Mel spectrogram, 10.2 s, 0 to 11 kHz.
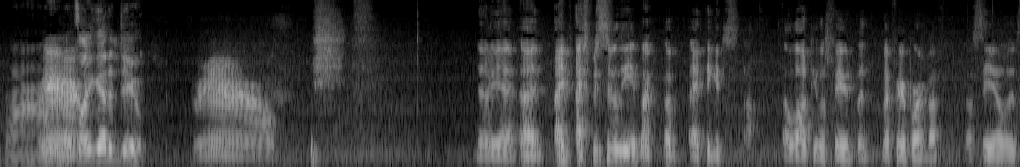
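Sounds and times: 
person imitating a cat meow: 0.0 - 0.8, 2.0 - 2.8
speech: 0.1 - 3.4, 4.8 - 10.1
soft hissy breaths: 2.7 - 4.2.

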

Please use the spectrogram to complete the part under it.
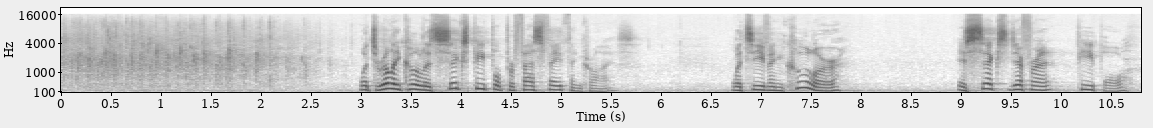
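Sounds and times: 
crowd clapping in a large room: 0.0 - 2.9
speech: 3.0 - 5.8, 6.7 - 7.9, 9.0 - 10.7.

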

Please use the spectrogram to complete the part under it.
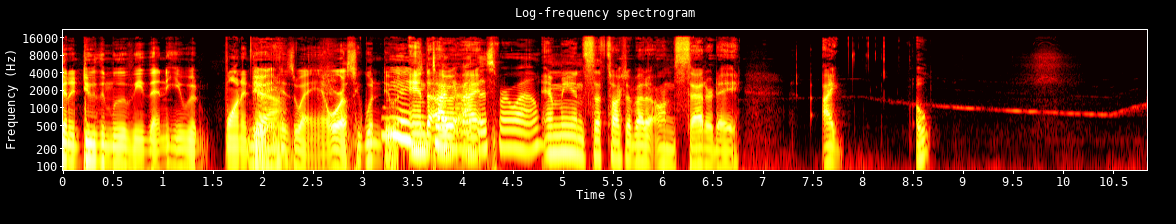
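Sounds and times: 
speech: 0.0 - 6.9, 7.6 - 7.9, 8.5 - 8.8
faint police siren passing: 1.9 - 4.2, 5.8 - 10.8.

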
